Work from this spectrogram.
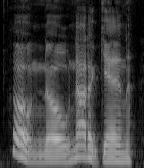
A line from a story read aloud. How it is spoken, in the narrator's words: Jessie, James, and Meowth groaned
